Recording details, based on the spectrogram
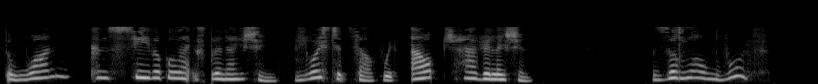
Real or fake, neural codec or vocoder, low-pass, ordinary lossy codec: fake; codec, 16 kHz, 1 kbps, FunCodec, trained on Chinese and English, 50 frames a second; 7.2 kHz; MP3, 24 kbps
